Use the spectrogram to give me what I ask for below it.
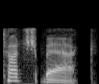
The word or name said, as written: touchback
